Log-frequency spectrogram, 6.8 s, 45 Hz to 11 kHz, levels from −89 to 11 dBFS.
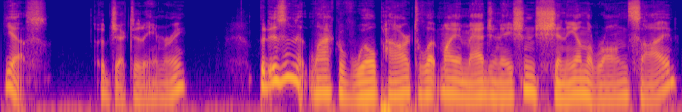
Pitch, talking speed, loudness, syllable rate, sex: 115 Hz, 165 wpm, -18 LUFS, 5.2 syllables/s, male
